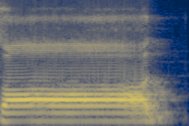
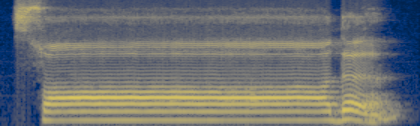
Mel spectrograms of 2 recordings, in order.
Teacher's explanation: تو لاسٹ پہ دال میں قلقلہ لازمی آنا چاہیے۔ جو لوگ پڑھتے ہیں صاد، یہ غلط ہے، صاد، ٹھیک ہے۔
